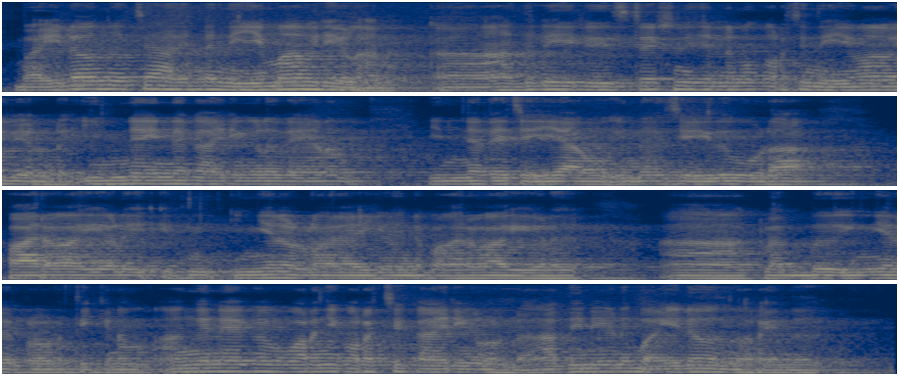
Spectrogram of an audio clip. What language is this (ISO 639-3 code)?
mal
